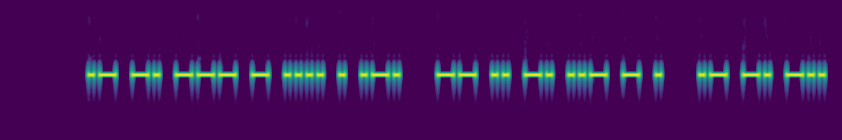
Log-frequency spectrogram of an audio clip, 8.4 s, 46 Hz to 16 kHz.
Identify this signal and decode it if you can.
Morse code, heard as a keyed tone, about 22 wpm, 700 Hz. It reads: ANOTHER MINUTE AND
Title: Sentences from Top 1000 Words - Review Part 3 - 22wpm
